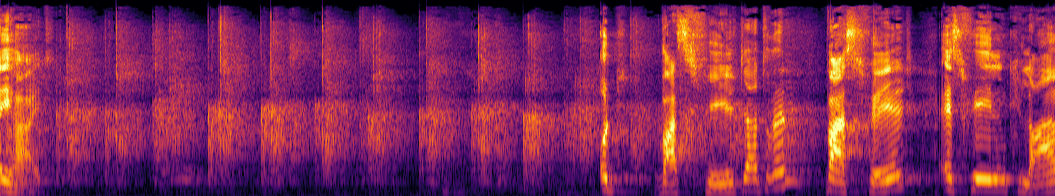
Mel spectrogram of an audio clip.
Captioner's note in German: Beifall Freie Demokraten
